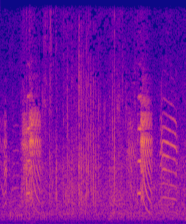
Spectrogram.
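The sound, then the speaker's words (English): A finch parent calls to its offspring in quick, high-pitched chirping bursts, a sound signal from the parents; two stronger sweeping notes stand out among softer rapid twitters, with no talking. “Scientists are still figuring out how exactly this sound signal from the parents ends up changing their offspring's development.”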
